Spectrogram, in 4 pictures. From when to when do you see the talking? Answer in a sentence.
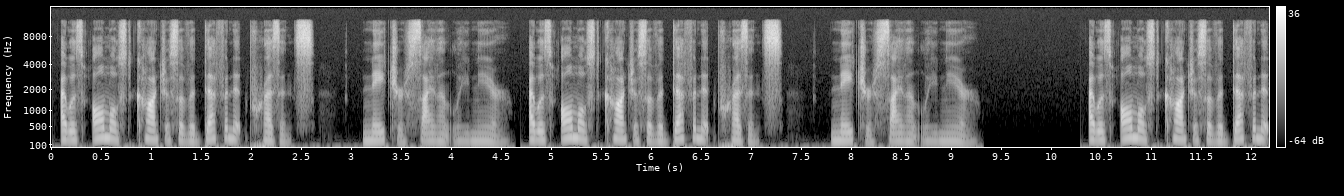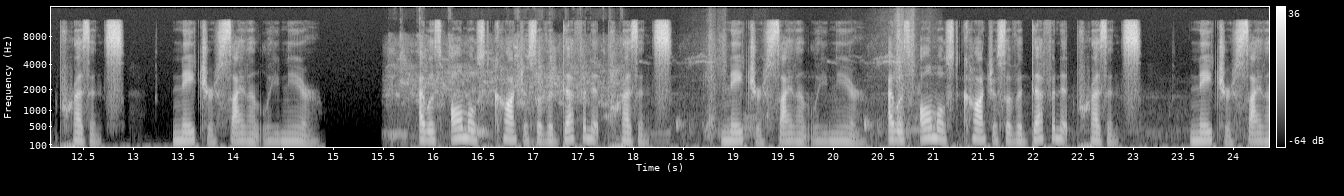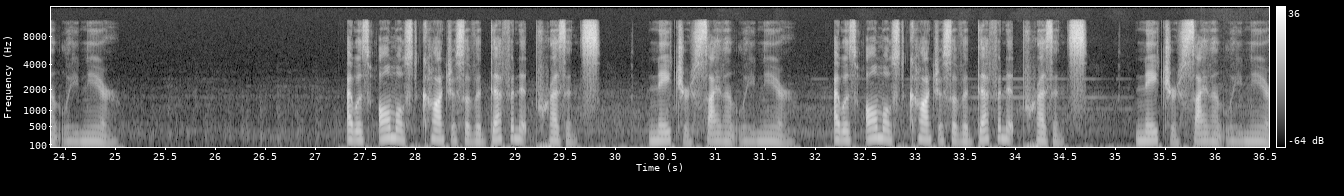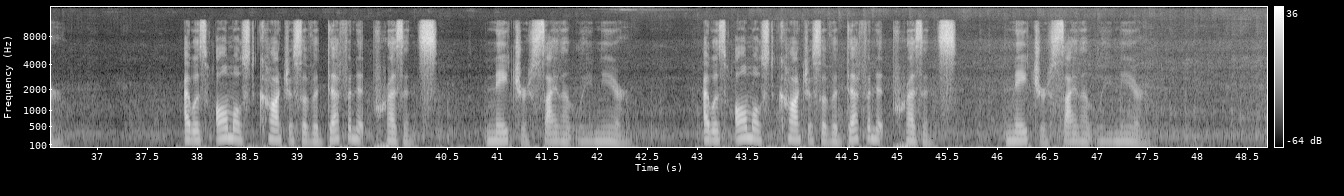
The talking can be heard from 0.0 to 9.3 s, from 10.3 to 14.9 s, from 15.8 to 25.1 s, from 27.3 to 36.8 s, from 37.9 to 42.4 s and from 43.0 to 47.6 s.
